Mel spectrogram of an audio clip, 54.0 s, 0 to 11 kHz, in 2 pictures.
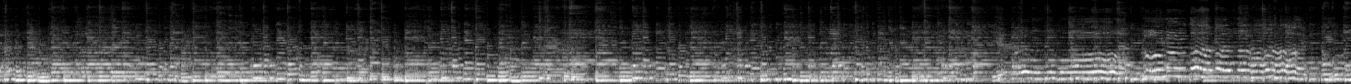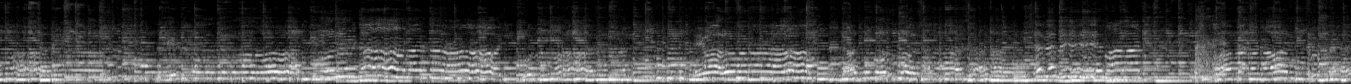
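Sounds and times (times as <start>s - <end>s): man singing ornamented melody: 0.0s - 11.0s, 12.4s - 54.0s
plucked lutes playing folk song: 0.0s - 54.0s.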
